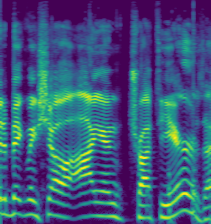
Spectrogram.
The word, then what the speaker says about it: Trottier: It's Trottier, French gotcha.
